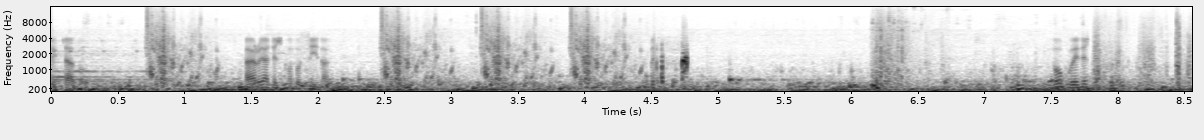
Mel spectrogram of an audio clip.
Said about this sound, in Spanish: Y bueno, aquí tenemos el agua. Escuchen cómo bucea. Voy a pulsar el avance de página. Estamos en el agua.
